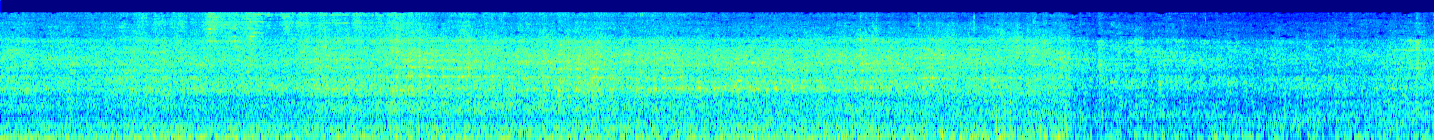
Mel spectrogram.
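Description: Freight train cars rolling past: a steady noise of steel wheels on the rails, easing a little about eight seconds in.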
